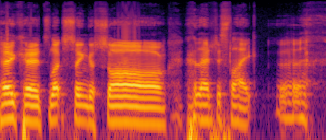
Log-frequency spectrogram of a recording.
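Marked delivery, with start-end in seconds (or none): 0.0-2.5 deep, loud voice, very slow. Explaining how kids respond to voices, the speaker demonstrates a deeper voice. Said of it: "like a deeper".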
